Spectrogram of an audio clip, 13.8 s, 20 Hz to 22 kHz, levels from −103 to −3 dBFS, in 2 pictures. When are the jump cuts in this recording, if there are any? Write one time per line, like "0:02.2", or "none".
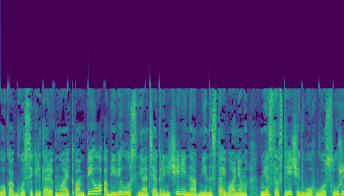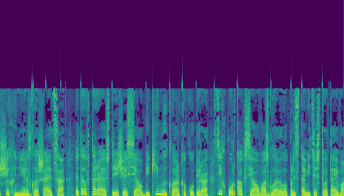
none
